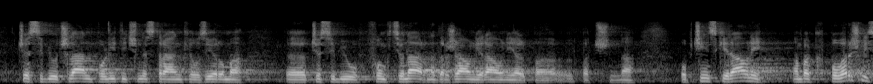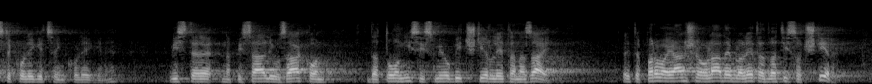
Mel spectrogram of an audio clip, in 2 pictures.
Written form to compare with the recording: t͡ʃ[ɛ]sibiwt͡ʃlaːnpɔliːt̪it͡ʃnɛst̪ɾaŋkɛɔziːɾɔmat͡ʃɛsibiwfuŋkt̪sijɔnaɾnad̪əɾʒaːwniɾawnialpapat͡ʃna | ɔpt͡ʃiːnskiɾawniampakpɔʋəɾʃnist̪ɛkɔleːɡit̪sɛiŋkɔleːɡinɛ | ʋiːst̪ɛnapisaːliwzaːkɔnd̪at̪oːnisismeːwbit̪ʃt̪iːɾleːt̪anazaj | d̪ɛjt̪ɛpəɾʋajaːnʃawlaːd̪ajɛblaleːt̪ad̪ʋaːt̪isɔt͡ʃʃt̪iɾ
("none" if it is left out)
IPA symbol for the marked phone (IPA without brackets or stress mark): ɛ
